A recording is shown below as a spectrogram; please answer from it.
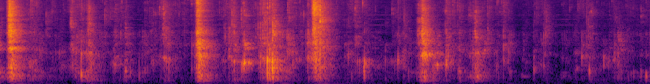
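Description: Pit bull chewing a chunk of raw meat close to the microphone: irregular wet chewing strokes, about one to two a second.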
